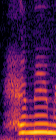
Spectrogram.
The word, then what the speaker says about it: 해님: 핵 프로스 밈 인데요 우리 발음할 때 잘못 발음 해서 우리가 햇님이 라고 한 거지 원래대로 는 해님 이라고 발음을 해야 맞습니다 내 그래서 햄 이번이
